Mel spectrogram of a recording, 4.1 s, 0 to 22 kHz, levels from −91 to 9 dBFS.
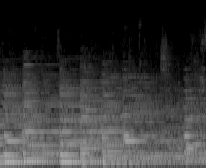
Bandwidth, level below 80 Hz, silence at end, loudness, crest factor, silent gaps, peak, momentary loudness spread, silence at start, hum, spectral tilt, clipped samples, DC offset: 6.4 kHz; -78 dBFS; 0 s; -32 LUFS; 14 dB; none; -16 dBFS; 11 LU; 0 s; none; -9 dB/octave; under 0.1%; under 0.1%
